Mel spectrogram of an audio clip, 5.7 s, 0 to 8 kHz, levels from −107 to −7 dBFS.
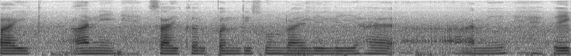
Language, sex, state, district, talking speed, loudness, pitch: Marathi, male, Maharashtra, Chandrapur, 105 wpm, -31 LUFS, 145 Hz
